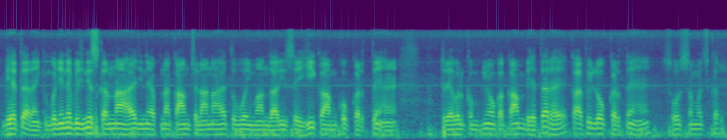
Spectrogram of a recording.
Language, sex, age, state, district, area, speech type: Urdu, male, 60+, Uttar Pradesh, Shahjahanpur, rural, spontaneous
